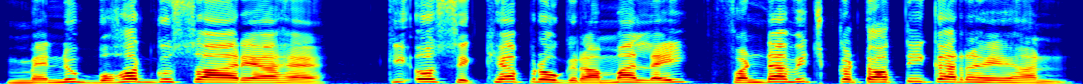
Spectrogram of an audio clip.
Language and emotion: Punjabi, angry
